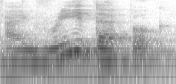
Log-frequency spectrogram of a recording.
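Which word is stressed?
read. The stress falls on the word read. I read it rather than listening to it. "I didn't listen to it on Audible"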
